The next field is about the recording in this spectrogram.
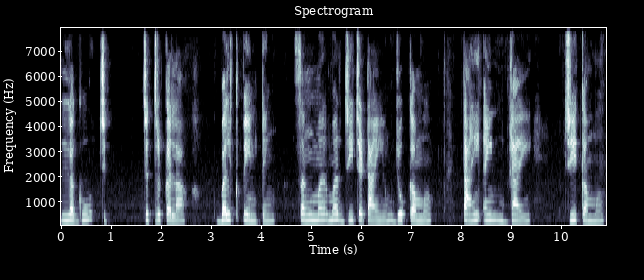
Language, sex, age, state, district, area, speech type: Sindhi, female, 18-30, Rajasthan, Ajmer, urban, spontaneous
